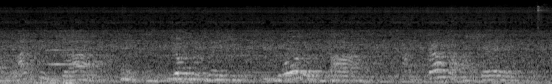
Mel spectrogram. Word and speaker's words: Alakija: ou Alaquijan, como ele se identificava, mas cuja pronúncia original do nome da família na língua tonal Yorubá é Alaquijan, de onde vem Yorubá, Acarajé, Abará, Patapá.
